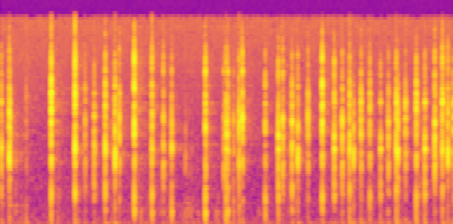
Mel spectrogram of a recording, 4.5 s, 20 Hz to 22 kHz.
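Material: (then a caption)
Cardboard. Long nails scratch and tap across a small, hollow, printed cardboard skincare box. They make a quick, irregular run of about thirty short, dry clicks and scrapes. The hits are bright and crisp, with a papery tone around 1.4 kHz and little low end.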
